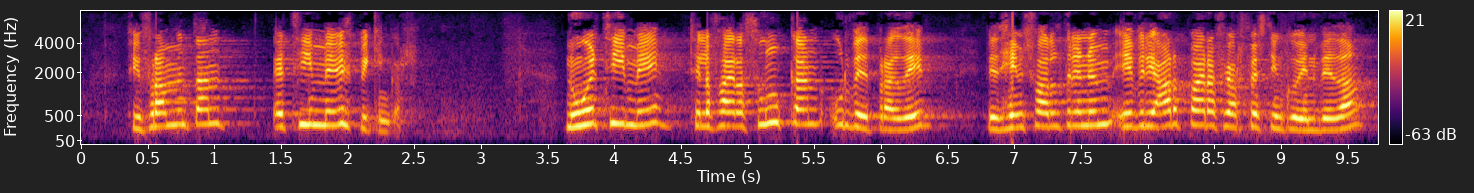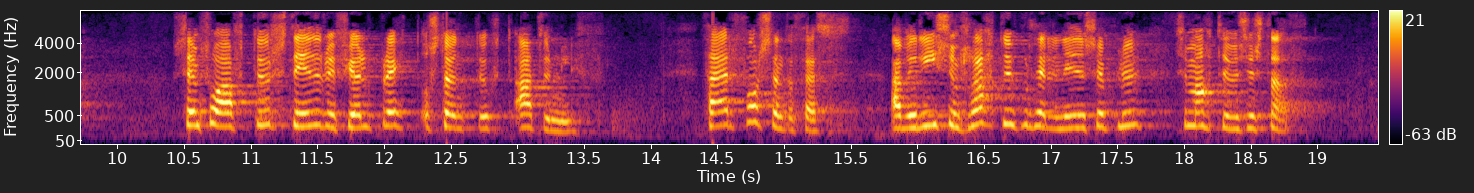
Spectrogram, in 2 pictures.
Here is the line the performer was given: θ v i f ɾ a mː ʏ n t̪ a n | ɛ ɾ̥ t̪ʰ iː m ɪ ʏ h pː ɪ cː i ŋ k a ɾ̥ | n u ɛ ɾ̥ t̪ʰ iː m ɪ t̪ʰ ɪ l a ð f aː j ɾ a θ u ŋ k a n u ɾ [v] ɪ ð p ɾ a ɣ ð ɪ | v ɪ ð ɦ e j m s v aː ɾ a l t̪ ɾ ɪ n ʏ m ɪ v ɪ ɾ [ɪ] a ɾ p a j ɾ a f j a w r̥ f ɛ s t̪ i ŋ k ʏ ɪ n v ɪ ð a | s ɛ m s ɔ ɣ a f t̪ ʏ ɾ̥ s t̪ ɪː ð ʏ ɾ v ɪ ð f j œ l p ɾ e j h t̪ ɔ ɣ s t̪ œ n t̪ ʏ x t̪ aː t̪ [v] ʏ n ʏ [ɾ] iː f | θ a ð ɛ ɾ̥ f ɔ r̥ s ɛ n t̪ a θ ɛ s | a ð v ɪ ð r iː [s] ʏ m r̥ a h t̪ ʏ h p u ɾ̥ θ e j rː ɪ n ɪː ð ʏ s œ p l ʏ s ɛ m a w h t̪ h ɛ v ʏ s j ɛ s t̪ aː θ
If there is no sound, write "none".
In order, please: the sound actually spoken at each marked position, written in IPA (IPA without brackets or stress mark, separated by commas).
v, i, v, l, s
